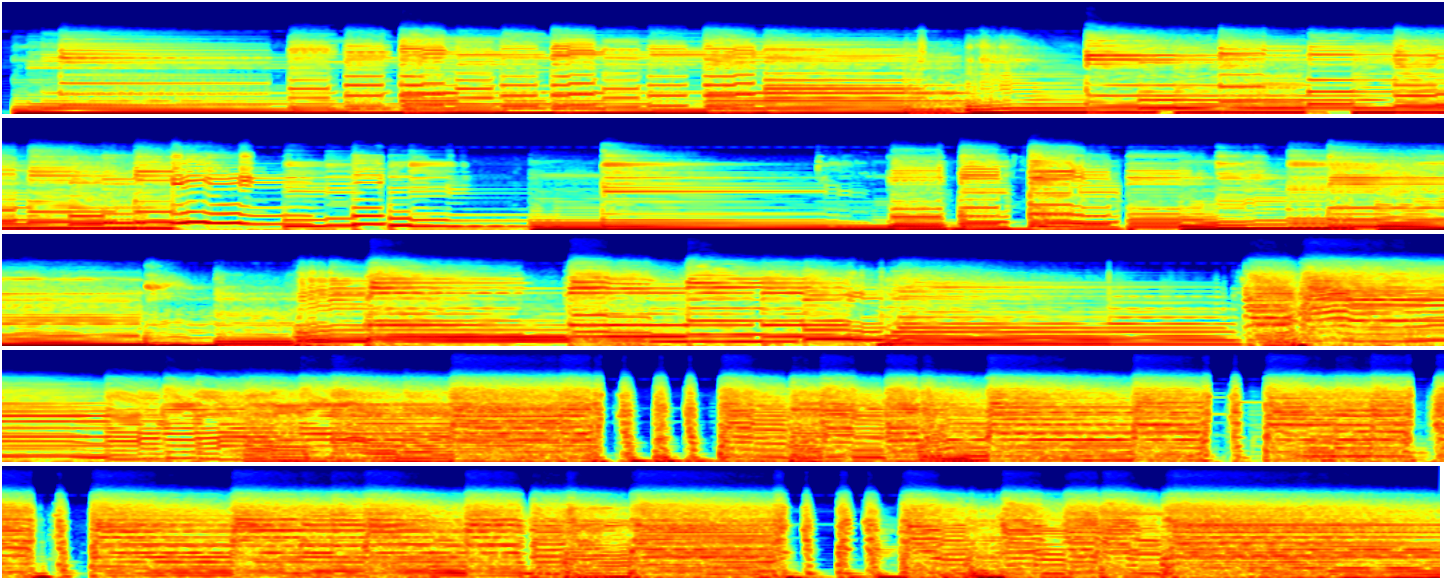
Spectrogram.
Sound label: Big Crunch Inter Bridge; Égérie kit micros HepCat Broadcaster position intermédiaire puis chevalet crunch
